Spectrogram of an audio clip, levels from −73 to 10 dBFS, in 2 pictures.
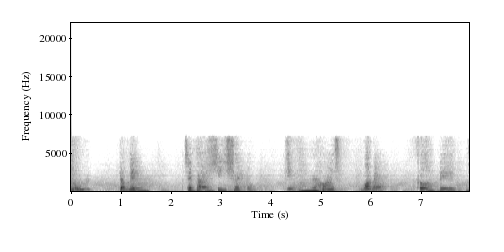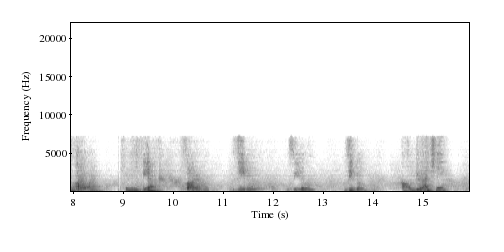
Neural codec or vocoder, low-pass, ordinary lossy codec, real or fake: codec, 44.1 kHz, 0.9 kbps, DAC; 7.2 kHz; MP3, 48 kbps; fake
